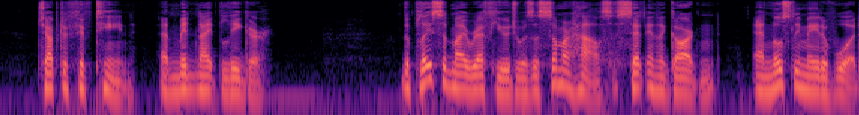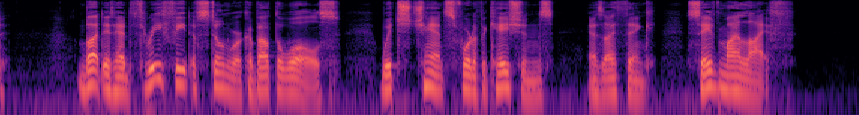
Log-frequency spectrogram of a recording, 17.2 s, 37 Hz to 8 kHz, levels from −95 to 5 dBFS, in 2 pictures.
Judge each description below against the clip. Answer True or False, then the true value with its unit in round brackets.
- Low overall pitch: True (115 Hz)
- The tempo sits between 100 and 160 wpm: True (145 wpm)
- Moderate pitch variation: True (4.3 semitones)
